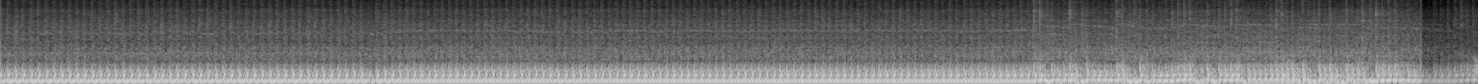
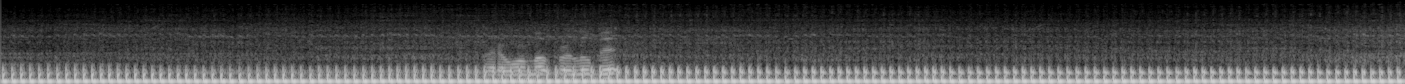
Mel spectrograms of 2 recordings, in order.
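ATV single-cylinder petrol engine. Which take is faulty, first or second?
first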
